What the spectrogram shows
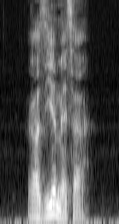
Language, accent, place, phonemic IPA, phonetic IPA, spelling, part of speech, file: German, Germany, Berlin, /ʁaˈziːʁˌmɛsəʁ/, [ʁaˈzi(ː)ɐ̯ˌmɛ.sɐ], Rasiermesser, noun, De-Rasiermesser.ogg
- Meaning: a razor in the form of a knife, straight razor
